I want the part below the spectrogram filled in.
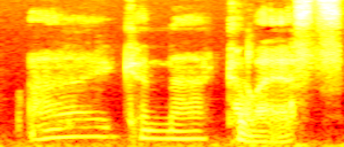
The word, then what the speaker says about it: Iconoclasts: A new horror game called The Inpatient, and then some indie title called, I can never know how to pronounce this, Inocolasts? I cannot remember. Iconoclasts. – I would guess Iconoclast. – Iconoclast. Okay, that makes more sense. It's got an O instead of an A, so Iconoclasts.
